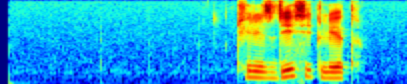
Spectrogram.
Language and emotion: Russian, neutral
